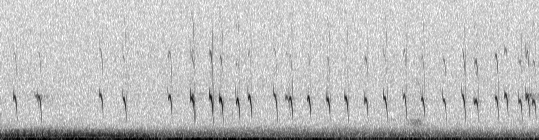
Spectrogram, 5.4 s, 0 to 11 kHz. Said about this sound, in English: And there's two wild type 2 crossbills here in the trees near the net. This is them calling. Actually, there are 3 birds.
